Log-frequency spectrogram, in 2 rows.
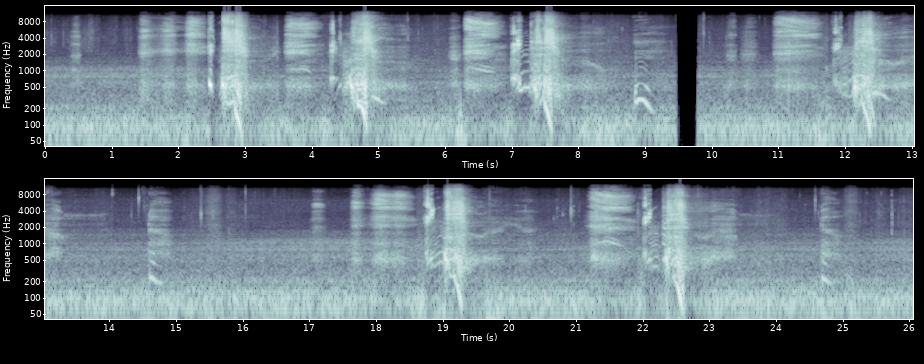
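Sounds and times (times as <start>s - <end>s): person sneezing: 2.2s - 3.2s, 4.3s - 5.2s, 7.0s - 8.0s, 11.8s - 13.0s, 17.7s - 19.8s, 21.2s - 23.3s.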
